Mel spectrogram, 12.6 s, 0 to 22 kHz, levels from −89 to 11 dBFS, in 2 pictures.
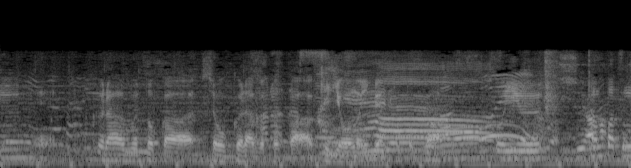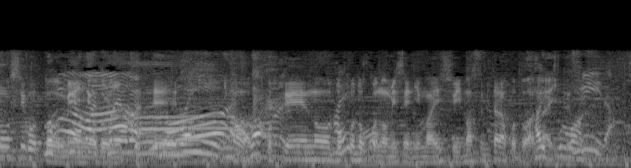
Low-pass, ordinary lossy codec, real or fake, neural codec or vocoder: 7.2 kHz; none; real; none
